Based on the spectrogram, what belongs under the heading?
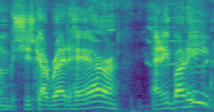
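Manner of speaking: a lightly voiced stranger looking for his fiance; disguised guy. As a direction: play the clueless fiance in a fake mustache.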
